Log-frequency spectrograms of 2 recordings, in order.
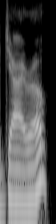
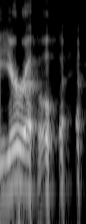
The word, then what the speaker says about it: gyro: I thought it was called a gyro. No, it's a euro. Well, it should be spelled EURO then.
